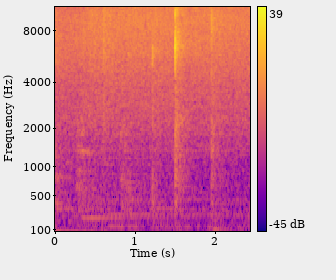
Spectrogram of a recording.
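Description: Onions, celery and mushrooms sizzling as they sauté in bacon fat in a stainless skillet, while chopped green bell pepper is tipped in from a glass bowl. A single sharp tap stands out about a second and a half in.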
